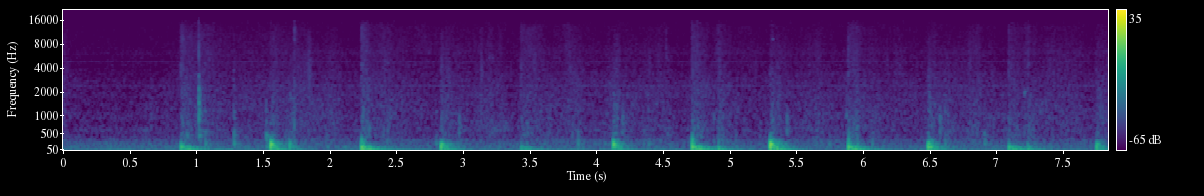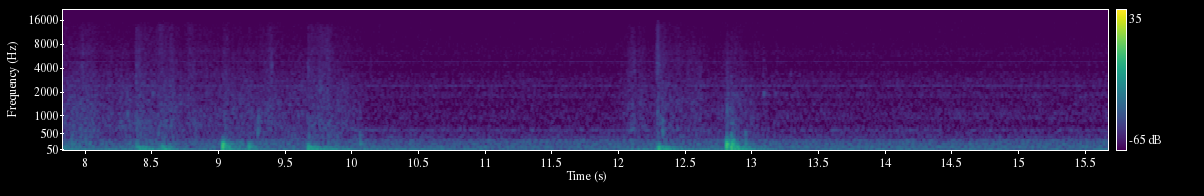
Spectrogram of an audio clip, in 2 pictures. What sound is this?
Schritte BootsTeppich
Foley of steps in boots on carpet.
Foley, Stiefel, Teppichboden, boots, carpet, footstep, footsteps, room, step, steps, walk, walking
